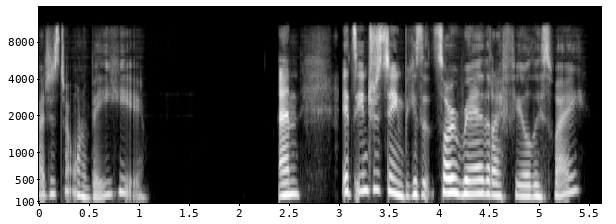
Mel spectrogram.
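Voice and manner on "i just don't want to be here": mock tearful, crying, breaking down mid-line. Retelling own words at a funeral after starting to cry: imitating own crying words. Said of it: "I just started crying and I was like".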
